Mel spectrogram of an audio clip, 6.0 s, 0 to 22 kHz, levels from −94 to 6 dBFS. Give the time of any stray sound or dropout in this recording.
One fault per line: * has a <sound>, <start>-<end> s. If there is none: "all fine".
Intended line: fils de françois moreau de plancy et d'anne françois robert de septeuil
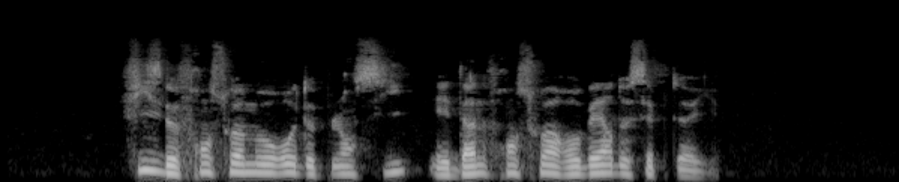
all fine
